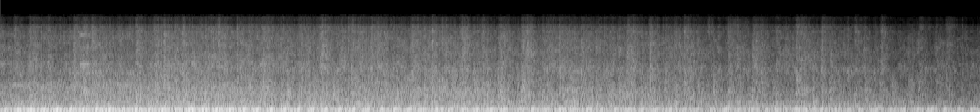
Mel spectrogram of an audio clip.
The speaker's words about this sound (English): The trains come through the center of Parkesburg, some fast freights, and the Amtrak passenger trains.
